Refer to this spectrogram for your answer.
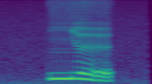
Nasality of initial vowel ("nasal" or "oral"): oral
